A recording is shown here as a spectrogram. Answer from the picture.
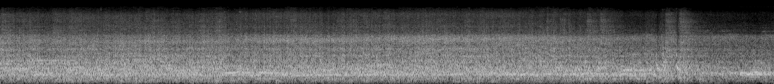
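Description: Keisei 3000 series electric train running along the platform and away, a steady rumble of wheels on rail that eases after the last car clears about six seconds in.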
